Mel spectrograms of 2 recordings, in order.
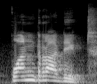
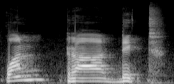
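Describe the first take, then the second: First: Said in the usual way. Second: contradict slowly, in separate syllables; broken into syllables. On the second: Shown as a demonstration. Teacher breaking the word up for learners, contradict syllable by syllable. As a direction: split contradict into three slow beats. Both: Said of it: "ভেঙে ভেঙে চলুন উচ্চারণ করি".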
